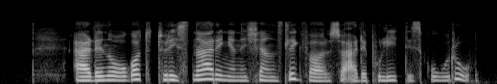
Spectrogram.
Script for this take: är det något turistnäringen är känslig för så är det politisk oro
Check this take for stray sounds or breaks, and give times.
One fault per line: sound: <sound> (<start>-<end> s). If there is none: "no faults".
no faults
